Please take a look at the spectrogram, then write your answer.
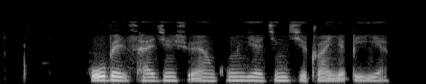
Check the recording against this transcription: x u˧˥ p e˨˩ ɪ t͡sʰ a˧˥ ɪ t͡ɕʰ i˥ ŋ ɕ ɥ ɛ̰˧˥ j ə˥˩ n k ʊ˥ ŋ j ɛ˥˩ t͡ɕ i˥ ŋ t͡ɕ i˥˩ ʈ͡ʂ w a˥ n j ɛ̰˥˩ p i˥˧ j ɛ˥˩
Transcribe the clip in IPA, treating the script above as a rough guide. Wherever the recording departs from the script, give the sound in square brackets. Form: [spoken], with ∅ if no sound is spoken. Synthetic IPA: x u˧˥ p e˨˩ ɪ t͡sʰ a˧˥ ɪ [t͡ɕ] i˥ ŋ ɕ ɥ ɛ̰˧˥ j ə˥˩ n k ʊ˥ ŋ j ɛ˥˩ t͡ɕ i˥ ŋ t͡ɕ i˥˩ ʈ͡ʂ w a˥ n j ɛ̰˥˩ p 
